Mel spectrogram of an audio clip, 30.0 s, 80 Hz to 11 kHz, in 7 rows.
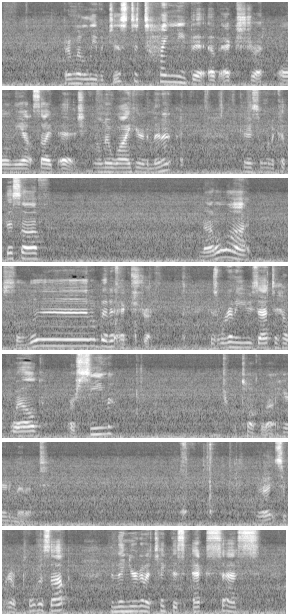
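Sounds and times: low background hum: 0.0 - 30.0.

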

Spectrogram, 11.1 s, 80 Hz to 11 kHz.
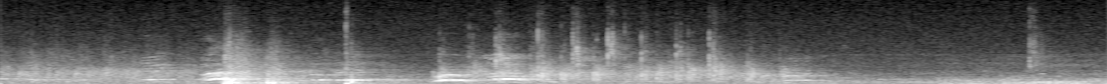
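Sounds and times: voices echoing in a large hall: 0.0 - 11.0.

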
